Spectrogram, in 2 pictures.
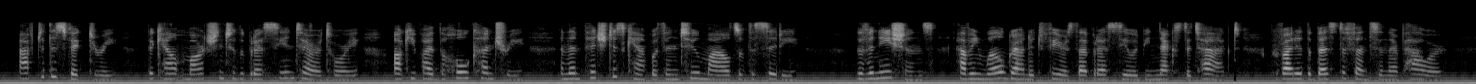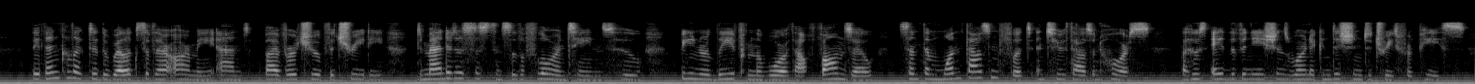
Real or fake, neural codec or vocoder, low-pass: real; none; 7.2 kHz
